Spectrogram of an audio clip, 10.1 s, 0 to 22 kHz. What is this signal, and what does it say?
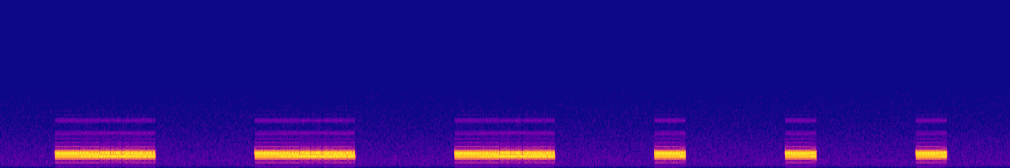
Emergency Alert System (SAME) tones (header bursts, then end-of-message bursts), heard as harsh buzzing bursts, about 520.83 baud.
